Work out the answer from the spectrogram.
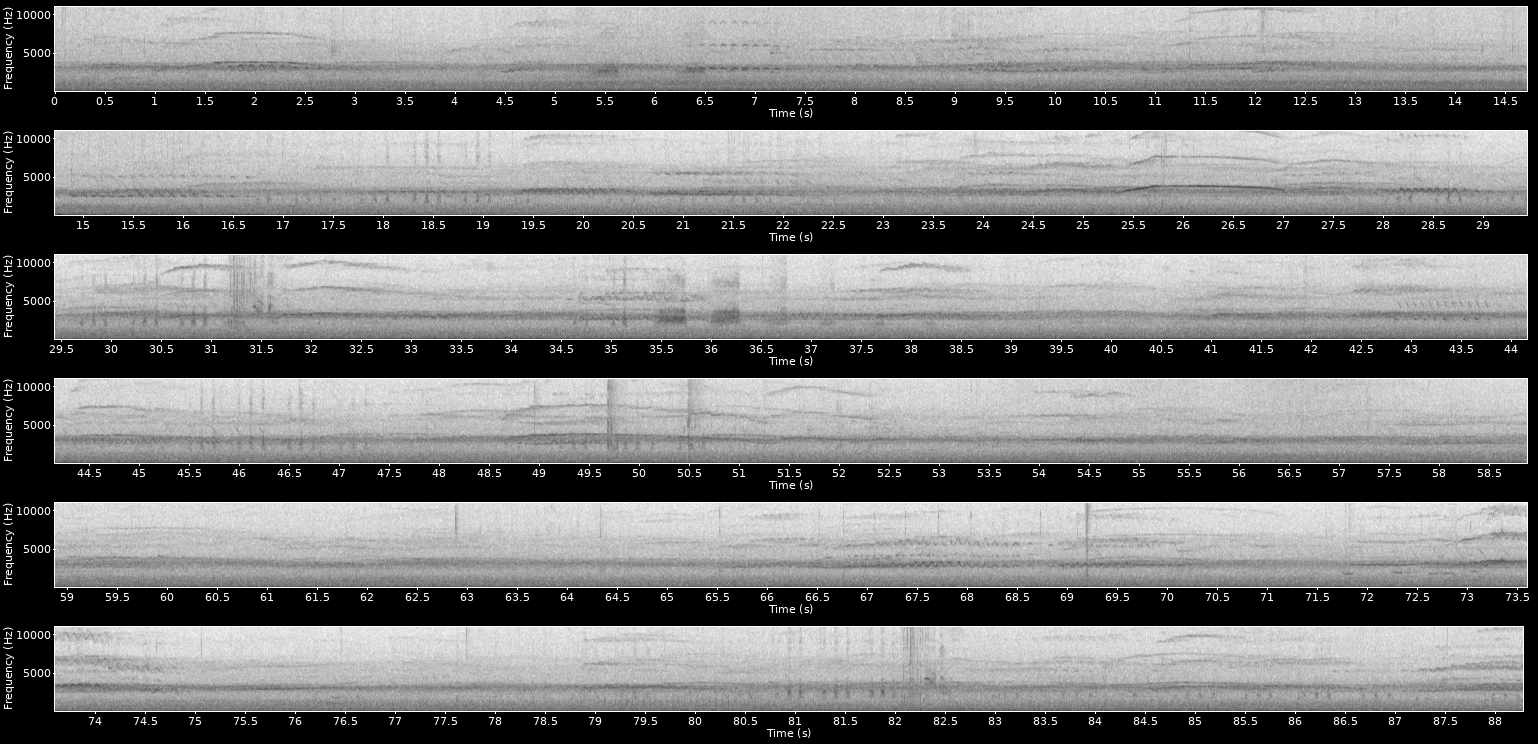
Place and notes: Hawaiian Islands, USA - Seep soundscape ...
Seep ... Sand Island ... Midway Atoll ... grey very windy day ... birds calling ... laysan duck ... laysan albatross calls and bill clapperings ... canaries ... red-tailed tropic bird ... open lavalier mics ...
